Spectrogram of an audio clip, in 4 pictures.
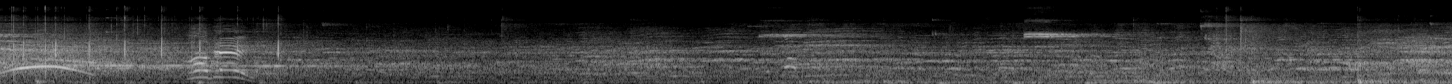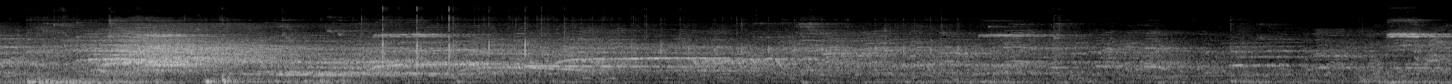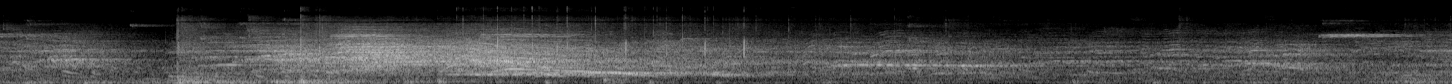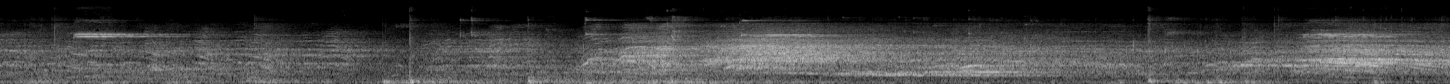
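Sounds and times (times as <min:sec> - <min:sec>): crowd shouting and cheering: 0:00.0 - 0:58.0
referee whistle blasts: 0:10.2 - 0:11.0, 0:28.4 - 0:29.2, 0:42.2 - 0:43.1, 0:44.2 - 0:45.4
volleyball hits: 0:30.7 - 0:34.0.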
